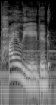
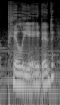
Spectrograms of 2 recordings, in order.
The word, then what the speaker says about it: pileated: Pronounced piliated or piated.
